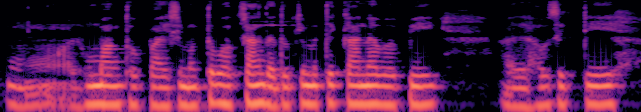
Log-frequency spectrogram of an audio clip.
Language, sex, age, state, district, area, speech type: Manipuri, female, 30-45, Manipur, Bishnupur, rural, spontaneous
